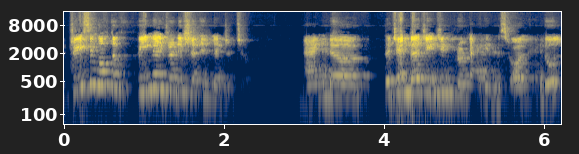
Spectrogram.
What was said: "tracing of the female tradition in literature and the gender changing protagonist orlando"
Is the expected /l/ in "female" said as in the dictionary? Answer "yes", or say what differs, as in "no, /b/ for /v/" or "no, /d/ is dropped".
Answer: no, /n/ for /l/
